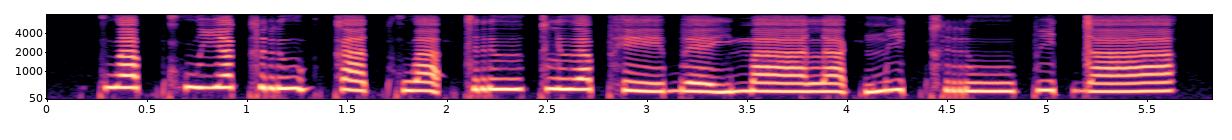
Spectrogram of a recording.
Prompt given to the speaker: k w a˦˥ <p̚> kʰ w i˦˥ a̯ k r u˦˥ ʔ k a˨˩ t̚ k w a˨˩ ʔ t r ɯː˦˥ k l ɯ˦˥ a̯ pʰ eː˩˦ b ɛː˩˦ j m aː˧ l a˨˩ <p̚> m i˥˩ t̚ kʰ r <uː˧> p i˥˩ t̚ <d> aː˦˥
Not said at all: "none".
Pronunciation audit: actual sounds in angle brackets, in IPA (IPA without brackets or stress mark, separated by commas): p̚, k̚, uː˧, d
